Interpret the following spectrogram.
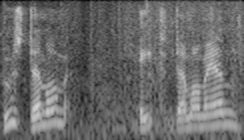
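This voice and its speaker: A man's voice: sits high, measured pace, background noise. A young man streaming a game, chatting casually and joking with playful wordplay. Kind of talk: casual gaming chat.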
